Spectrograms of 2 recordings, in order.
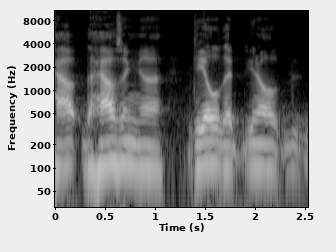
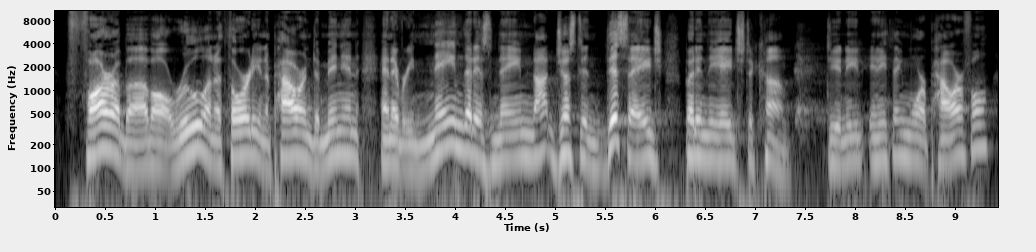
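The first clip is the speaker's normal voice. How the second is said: fiery preaching; 2 semitones higher, 8 dB louder than usual. Acted. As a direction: warn the congregation with full force. Preaching at full force.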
